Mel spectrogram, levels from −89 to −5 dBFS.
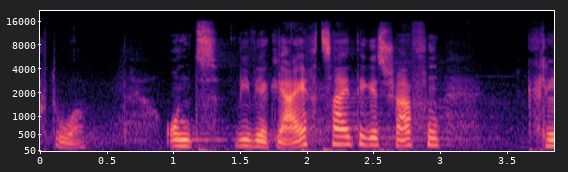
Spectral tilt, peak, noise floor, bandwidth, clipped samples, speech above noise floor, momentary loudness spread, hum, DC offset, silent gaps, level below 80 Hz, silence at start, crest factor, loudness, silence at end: -4 dB/octave; -6 dBFS; -53 dBFS; 16 kHz; under 0.1%; 25 dB; 14 LU; none; under 0.1%; none; -56 dBFS; 0 s; 22 dB; -27 LUFS; 0 s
